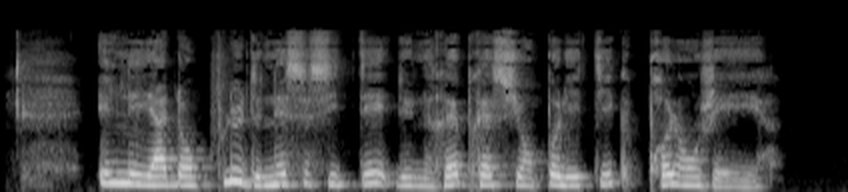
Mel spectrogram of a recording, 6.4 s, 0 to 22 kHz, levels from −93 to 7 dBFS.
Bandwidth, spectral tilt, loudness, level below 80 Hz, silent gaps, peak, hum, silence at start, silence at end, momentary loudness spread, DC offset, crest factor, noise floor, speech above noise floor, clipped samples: 11.5 kHz; -6 dB/octave; -22 LUFS; -62 dBFS; none; -6 dBFS; none; 0.15 s; 0.65 s; 11 LU; under 0.1%; 16 dB; -82 dBFS; 61 dB; under 0.1%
